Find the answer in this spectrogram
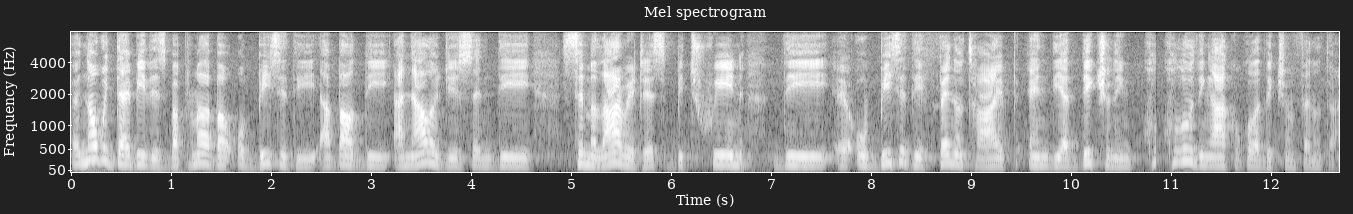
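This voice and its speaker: Speaking in an Italian accent, a man has a high pitch and ordinary pitch variation. His pace is moderate. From Italy, Sicily. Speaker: physician and addiction researcher. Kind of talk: podcast interview.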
